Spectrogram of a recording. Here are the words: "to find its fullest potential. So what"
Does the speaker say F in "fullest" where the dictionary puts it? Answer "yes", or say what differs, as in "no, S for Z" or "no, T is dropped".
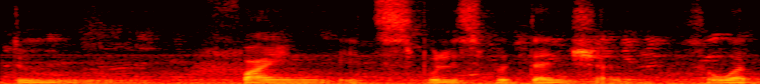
no, P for F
